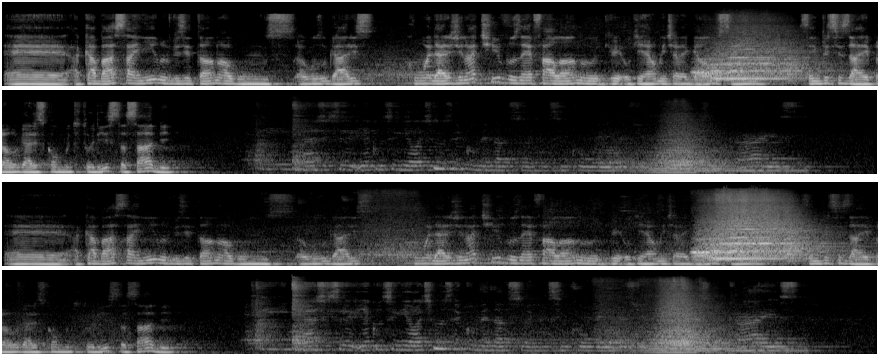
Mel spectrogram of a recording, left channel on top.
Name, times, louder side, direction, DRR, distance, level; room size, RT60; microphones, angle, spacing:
voice 1, 0.0-3.7 4.1-7.8 8.0-10.5, left 3 dB, 60° left, 0.8 m, -24 dB
sound 1, 1.4-8.4, equal, ahead, 1.5 m, -44 dB
sound 2, 2.3-2.4 2.9-4.8 6.7-9.9 11.2-12.0 13.4-16.8, right 4 dB, 90° right, 1.2 m, -27 dB
voice 2, 11.3-16.7, right 2 dB, 70° right, 3.6 m, -39 dB
28.5 x 20.5 x 9.3 m
head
